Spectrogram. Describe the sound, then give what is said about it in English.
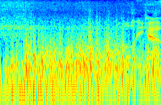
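Tornado winds roar as a tornado touches down in Dallas, a loud, steady, rumbling rush that buffets without a break, with a few brief higher whistling tones rising near the end. “This is a tornado touching down right now.”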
